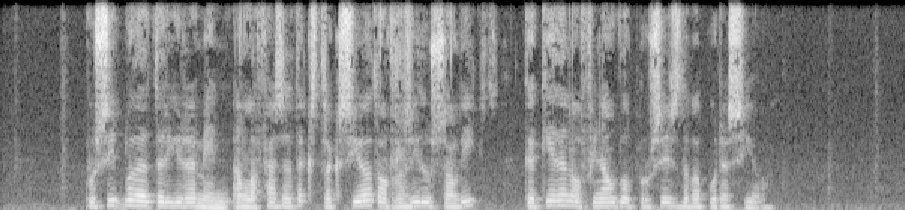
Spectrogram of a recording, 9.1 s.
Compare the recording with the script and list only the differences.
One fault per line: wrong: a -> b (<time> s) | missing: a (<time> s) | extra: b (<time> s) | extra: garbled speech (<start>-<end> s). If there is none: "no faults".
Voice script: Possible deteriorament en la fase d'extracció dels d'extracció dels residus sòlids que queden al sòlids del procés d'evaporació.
missing: d'extracció dels (4.0 s)
wrong: sòlids -> final (5.9 s)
